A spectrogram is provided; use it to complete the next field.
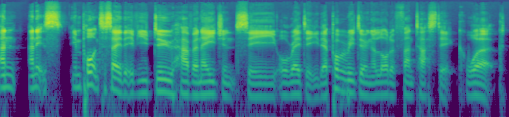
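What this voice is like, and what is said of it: Usual voice. Nothing is said of it.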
